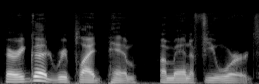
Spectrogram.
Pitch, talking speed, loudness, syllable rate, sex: 105 Hz, 210 wpm, -20 LUFS, 4.7 syllables/s, male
